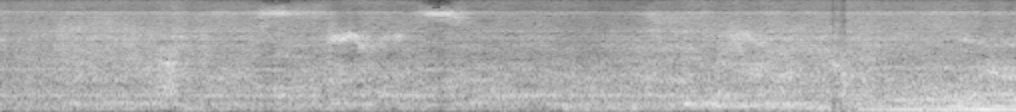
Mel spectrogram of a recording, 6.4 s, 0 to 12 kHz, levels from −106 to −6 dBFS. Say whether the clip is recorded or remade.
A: remade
